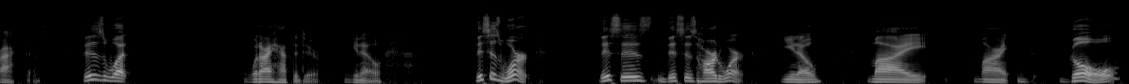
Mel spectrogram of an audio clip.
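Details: 49-year-old man who stutters and still has blocks, managing it with diaphragmatic breathing, meditation, daily reading aloud and mirror practice; stuttering.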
